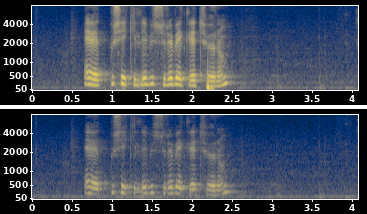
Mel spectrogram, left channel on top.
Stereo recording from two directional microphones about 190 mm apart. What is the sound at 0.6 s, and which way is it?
A woman's voice, 55° left (ahead or behind).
